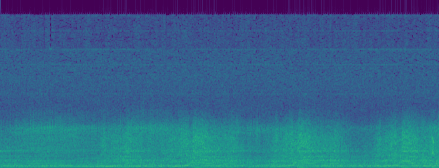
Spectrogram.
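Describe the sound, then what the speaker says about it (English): A Formula One race car screams at full volume, its engine pitch climbing and dropping through a series of sharp gear changes, upshifting and then downshifting in quick succession with no voices present. "Second gear, third gear, fourth, then third, back to second"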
